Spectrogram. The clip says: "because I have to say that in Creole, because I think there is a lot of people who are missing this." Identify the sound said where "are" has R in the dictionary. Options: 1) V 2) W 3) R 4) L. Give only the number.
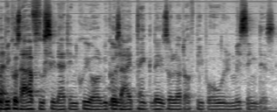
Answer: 4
